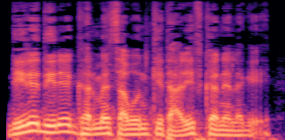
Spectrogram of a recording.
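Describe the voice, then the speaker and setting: Storyteller: man with a lowish voice, narrating a scripted cartoon family drama. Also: animated, a little fast, darkish tone.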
